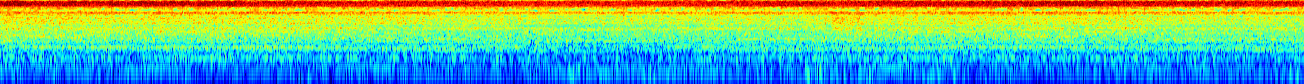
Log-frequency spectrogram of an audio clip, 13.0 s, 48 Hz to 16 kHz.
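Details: 2005 Ford Taurus just after replacing the idle air control valve, about 70°F outside; idle mostly steady but low drone swells and dips every few seconds, slight hunting; owner thinks the new part needs time to register with the computer.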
